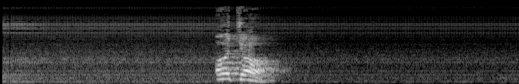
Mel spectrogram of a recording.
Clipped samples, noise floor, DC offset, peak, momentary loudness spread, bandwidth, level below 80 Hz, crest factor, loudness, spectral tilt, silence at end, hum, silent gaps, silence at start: under 0.1%; -45 dBFS; under 0.1%; 0 dBFS; 26 LU; 16 kHz; -60 dBFS; 20 dB; -13 LUFS; -4 dB/octave; 2.4 s; none; none; 0.05 s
